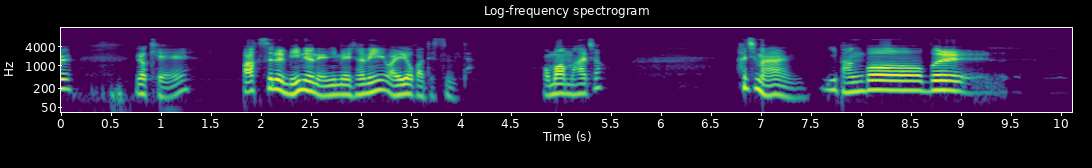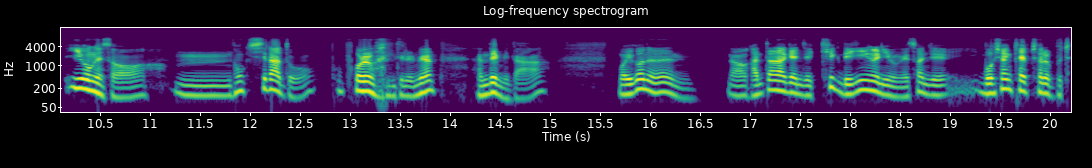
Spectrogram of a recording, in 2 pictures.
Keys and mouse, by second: 2.6 alt+click, 5.9 click.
